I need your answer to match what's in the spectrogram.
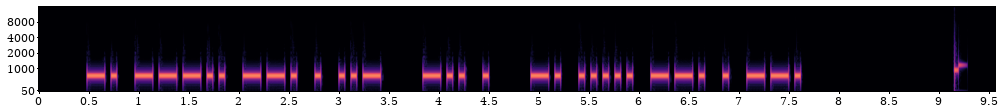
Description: Morse code, heard as a keyed tone, about 20 wpm, 700 Hz. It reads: N8GEU DE N5GEG
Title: USA Callsign DE Callsign - 5 Characters - 20wpm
